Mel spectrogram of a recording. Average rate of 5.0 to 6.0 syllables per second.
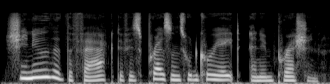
Yes: 5.6 syllables/s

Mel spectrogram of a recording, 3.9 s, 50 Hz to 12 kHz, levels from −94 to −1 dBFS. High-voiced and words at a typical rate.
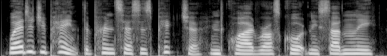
Yes: high, 230 Hz; average, 170 wpm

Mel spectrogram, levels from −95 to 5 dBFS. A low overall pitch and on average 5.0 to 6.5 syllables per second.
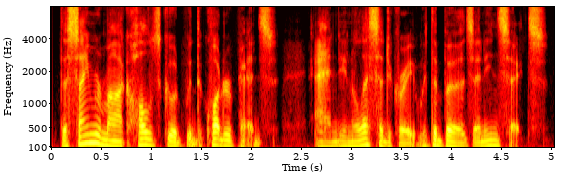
Yes: low, 115 Hz; 5.4 syllables/s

